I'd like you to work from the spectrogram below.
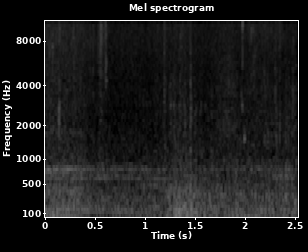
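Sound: car driving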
